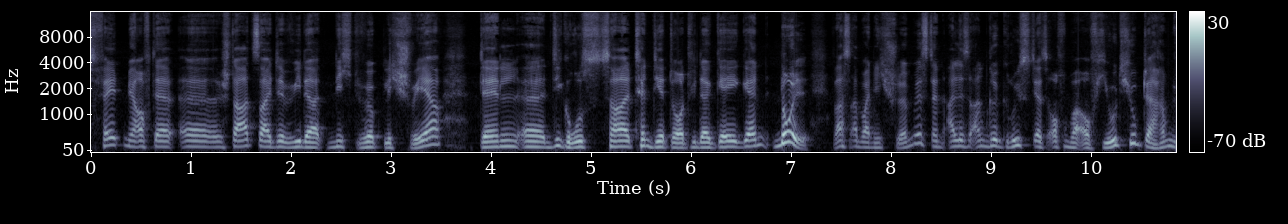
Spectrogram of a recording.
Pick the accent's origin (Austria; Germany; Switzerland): Germany; Hamburg; Ich als Hamburger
